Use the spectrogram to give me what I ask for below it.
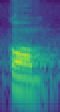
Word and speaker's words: comb: जैसे कि हमारे पास कुछ एग्जाम्पल है, COMB कॉम, इसमें बी साइलेंट है।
